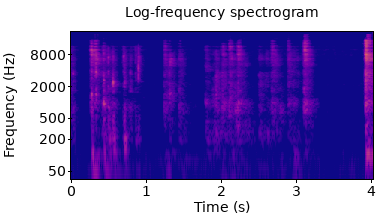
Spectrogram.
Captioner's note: keyboard clicking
